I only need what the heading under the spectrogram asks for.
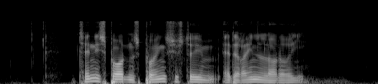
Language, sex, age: Danish, male, 42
